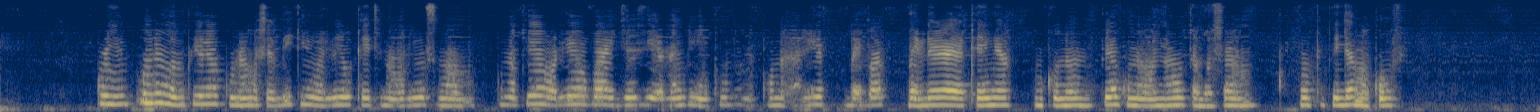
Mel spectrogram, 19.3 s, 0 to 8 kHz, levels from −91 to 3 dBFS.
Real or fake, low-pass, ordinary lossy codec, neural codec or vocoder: fake; 7.2 kHz; MP3, 64 kbps; codec, 44.1 kHz, 1.7 kbps, Pupu-Codec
